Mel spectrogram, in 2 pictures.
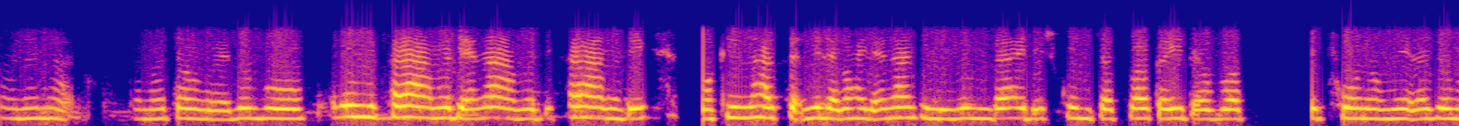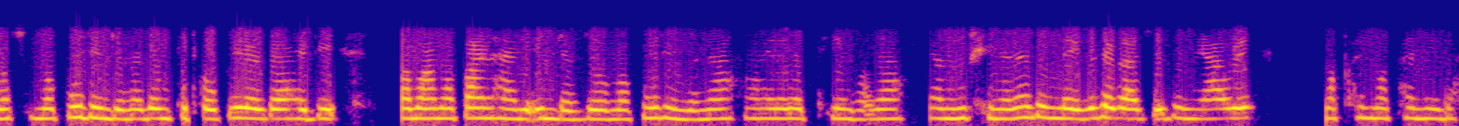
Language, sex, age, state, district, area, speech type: Manipuri, female, 30-45, Manipur, Kangpokpi, urban, conversation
